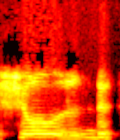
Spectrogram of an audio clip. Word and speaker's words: should: We don't say like I should, right? Like we're not really pronouncing the L. We kind of gloss over it.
